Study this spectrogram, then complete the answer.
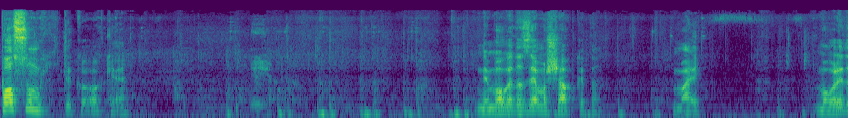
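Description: Horse hooves thud softly on a dirt path.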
